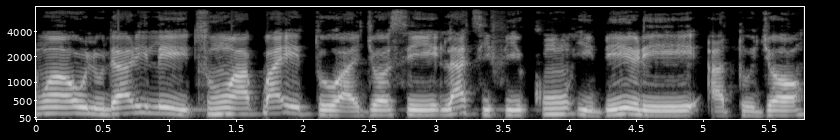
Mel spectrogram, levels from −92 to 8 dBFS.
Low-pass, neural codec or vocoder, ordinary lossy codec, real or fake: 7.2 kHz; none; none; real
